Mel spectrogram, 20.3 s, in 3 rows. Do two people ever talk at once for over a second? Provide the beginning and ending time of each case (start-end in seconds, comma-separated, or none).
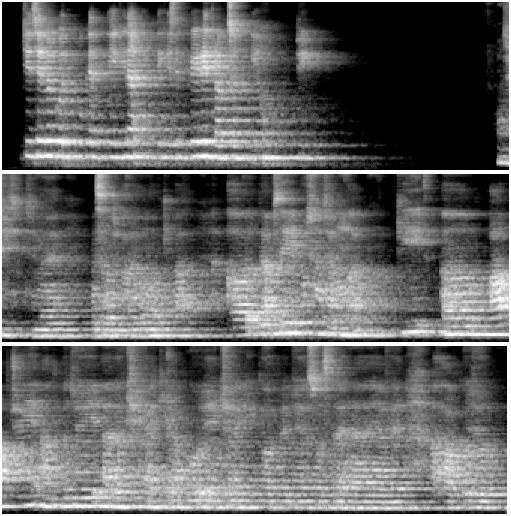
none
